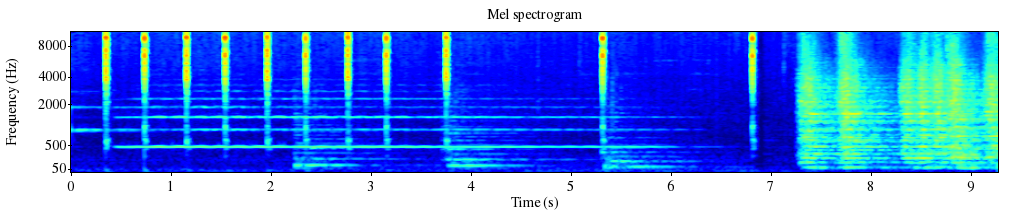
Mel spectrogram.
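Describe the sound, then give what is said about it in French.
Steady, evenly spaced ticking of wall-hung pendulum and cuckoo clocks in a clockmaker's workshop sounds over a faint hum, joined by a low mechanical drone midway, before a louder noisy rush takes over at the end. “Son atelier était une sorte de capharnaüm où s'entassait tout un bric-à-brac étrange des ressorts, des rouages, des pinceaux, de drôles d'outils pointus, mais aussi des pendules ou des coucous de toutes sortes qui étaient accrochés au mur.”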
